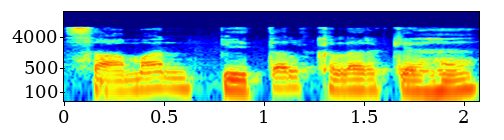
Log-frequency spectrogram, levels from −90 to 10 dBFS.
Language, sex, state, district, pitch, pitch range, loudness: Hindi, male, Delhi, New Delhi, 115 Hz, 110-125 Hz, -14 LUFS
